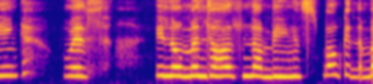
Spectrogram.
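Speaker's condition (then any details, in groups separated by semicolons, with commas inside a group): Dystonia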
